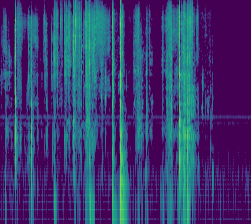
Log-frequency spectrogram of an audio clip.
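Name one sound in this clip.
A cardboard box lid rustles as it is opened.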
